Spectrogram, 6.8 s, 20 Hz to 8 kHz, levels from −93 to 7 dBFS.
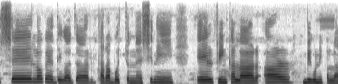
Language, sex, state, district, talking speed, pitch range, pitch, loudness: Chakma, female, Tripura, Dhalai, 105 wpm, 215-250 Hz, 235 Hz, -15 LUFS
